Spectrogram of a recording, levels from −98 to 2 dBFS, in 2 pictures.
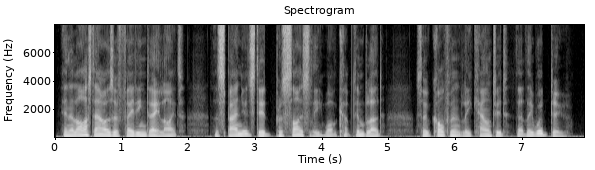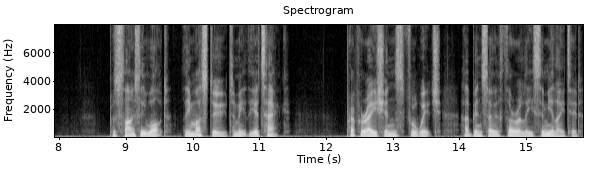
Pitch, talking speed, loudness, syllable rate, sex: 120 Hz, 140 wpm, -18 LUFS, 5.0 syllables/s, male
